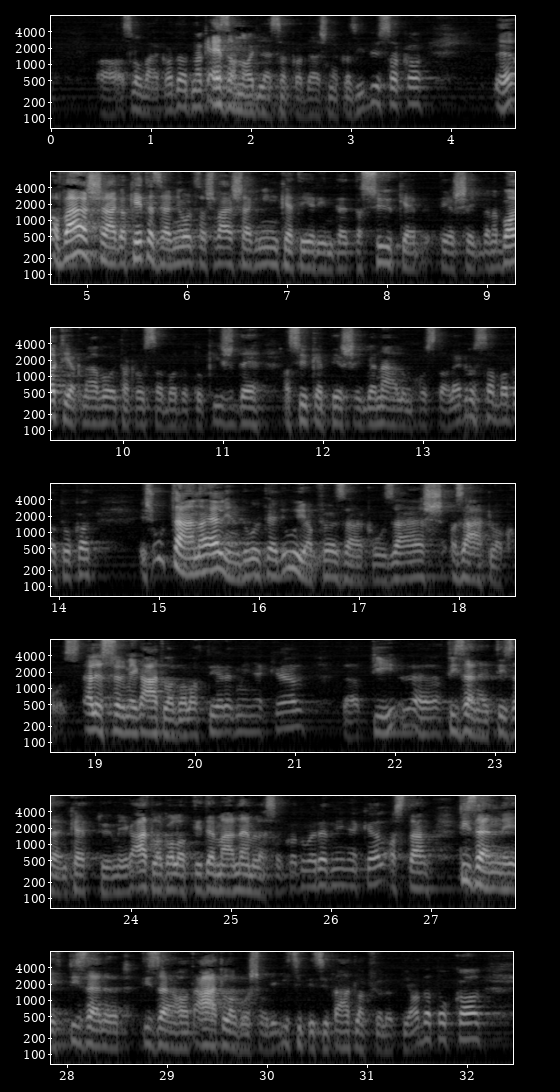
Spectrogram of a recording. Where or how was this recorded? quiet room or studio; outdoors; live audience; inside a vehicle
live audience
